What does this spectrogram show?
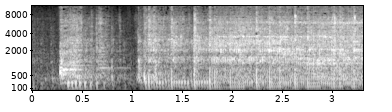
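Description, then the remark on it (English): A loud power saw, a high-power rescue tool tested by firefighters during a drill at the Holosivsky District Fire Station in southern Kyiv, snarls to life, dips briefly, then roars steadily with a harsh, buzzing engine whine for several seconds. No voices are heard. “They test saws, cutters, and other high-power rescue tools.”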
